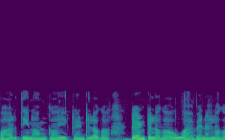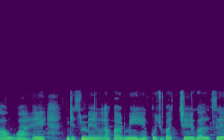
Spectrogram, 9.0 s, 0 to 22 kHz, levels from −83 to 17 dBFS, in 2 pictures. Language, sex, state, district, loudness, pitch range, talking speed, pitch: Hindi, female, Bihar, Purnia, -17 LUFS, 230-235 Hz, 140 wpm, 230 Hz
